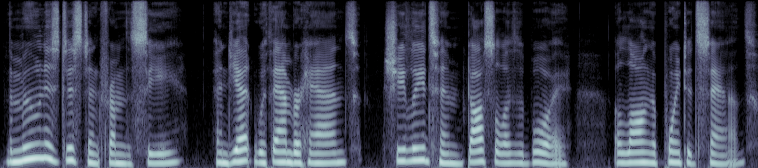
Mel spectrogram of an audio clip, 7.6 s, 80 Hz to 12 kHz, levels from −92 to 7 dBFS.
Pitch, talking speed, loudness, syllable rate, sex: 200 Hz, 175 wpm, -17 LUFS, 4.5 syllables/s, female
